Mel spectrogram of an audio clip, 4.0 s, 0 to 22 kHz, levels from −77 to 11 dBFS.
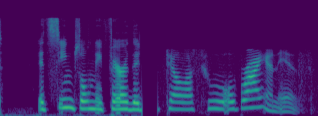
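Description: Input switched to a poorer device at 1.77 s: after a 200 ms gap, the speech loses everything above 3.8 kHz, drops roughly 10 dB, and gains new background noise, likely from a different microphone.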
